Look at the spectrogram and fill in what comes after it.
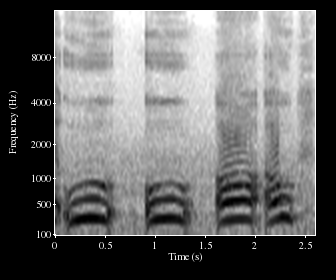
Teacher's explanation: हमारा मुंह एक वृत्त की तरह खुलेगा, इसी कारण इसे वृत्ताकार स्वर कहते हैं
